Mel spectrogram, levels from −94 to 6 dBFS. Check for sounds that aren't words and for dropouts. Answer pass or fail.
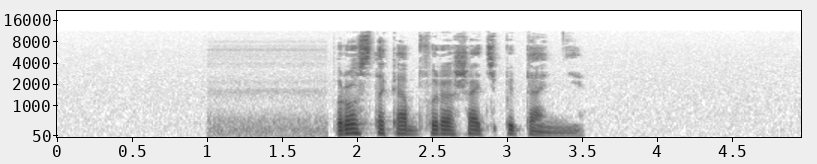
pass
